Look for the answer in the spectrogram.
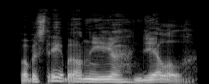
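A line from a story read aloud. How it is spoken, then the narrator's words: Heavy sigh. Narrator (Russian): тяжело вздохнул Липко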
